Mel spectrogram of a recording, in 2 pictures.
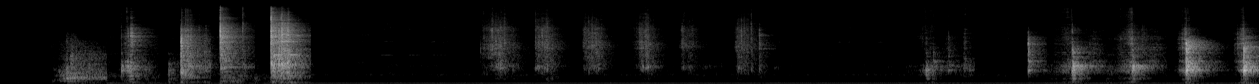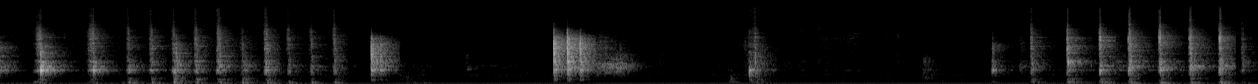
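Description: Chef's knife slicing ginger and green chili pepper on a plastic cutting board: sharp knife strikes in runs with pauses between them. Near the end it becomes quick, even chopping at about four strokes a second.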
